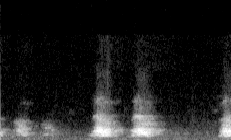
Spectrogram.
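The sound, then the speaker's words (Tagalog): A dog barks several times in an uneven rhythm, two softer yips first, then three louder, sharper barks with brief pauses between them. No one speaks. “Narinig niyo ba yung aso namin?”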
